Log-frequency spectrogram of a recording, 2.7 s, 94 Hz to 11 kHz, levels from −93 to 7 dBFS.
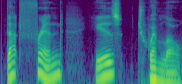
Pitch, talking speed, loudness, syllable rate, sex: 130 Hz, 90 wpm, -17 LUFS, 2.7 syllables/s, male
